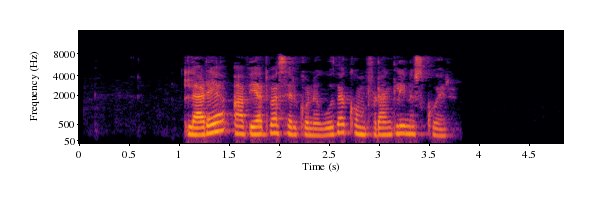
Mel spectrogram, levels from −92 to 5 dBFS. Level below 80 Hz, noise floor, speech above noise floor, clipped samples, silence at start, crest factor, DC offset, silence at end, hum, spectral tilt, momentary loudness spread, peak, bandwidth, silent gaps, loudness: -62 dBFS; -85 dBFS; 66 dB; under 0.1%; 1.05 s; 18 dB; under 0.1%; 1.15 s; none; -5 dB/octave; 15 LU; -2 dBFS; 8 kHz; none; -19 LUFS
